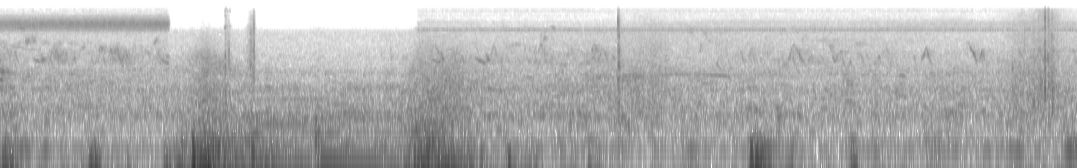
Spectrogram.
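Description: Wind rustles through palm leaves outdoors.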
